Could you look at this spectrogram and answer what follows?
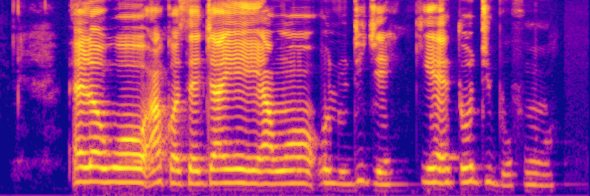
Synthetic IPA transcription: ɛ˨lɔ˨wo˦a˨kɔ˨sɛ˨d͡ʒa˦je˦a˨w̃ɔ̃˧o˨lu˨di˦d͡ʒe˨ki˦ɛ˦t̪o˦di˦bo˨fũ˦w̃ɔ̃˦

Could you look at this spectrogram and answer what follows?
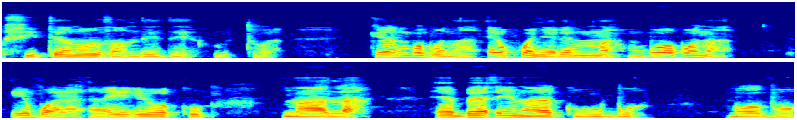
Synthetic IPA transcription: si˦te˦nʊ˦zɔ˨n̩˨dɪ˦dɪ˨u˨tu˦a˨ | ke˦m̩˦ɡ͡bʊ˦bʊ˨na˨e˦kʷe˨ɲe˨ɾe˨m̩˦na˨ŋ͡m̩˦ɡ͡bʊ˦ɔ˦bʊ˦na˨ | ɪ˦ɡ͡ba˨ɾa̰˨ʔa˦ɦɪ˦ɦɪ˦ɔ˦kʊ˦ | na˨a˨la˨ | e˦be˦ʔɪ˦na˨a˦ku˨u˦ɡ͡bo˦ | m˦ɔ˦bʊ˦

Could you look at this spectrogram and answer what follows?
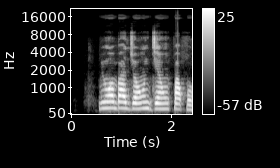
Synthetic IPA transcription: mĩ˦w̃ɔ̃˦ba˦d͡ʒɔ˦ŋũ˦d͡ʒɛ˦ŋũ˦k͡pa˦k͡pɔ˨

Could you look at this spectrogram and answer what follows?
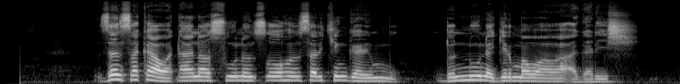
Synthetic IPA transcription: zɐ˦˨nsɐ˦ka˨wa˨ɗaː˦naː˦suː˦nɔ˦nsʼoː˦hɔ˦nsɐ˦ɽkʲɪ˦ŋɡɐ˨ɽɪ˦mːu˨ | dɔ˦nːuː˦na˨ɡʲɪ˦ɽmɐ˨maː˨waː˦ʔa̰˨ɡɐ˨ɽeː˦ʃi̥˨ʔ

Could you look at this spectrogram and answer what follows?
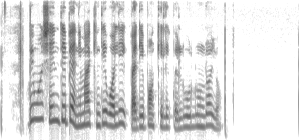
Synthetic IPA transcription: bi˦w̃ɔ̃˦n̩˦ʃe˧n̩˦de˦bɛː˦˨nĩ˨˦mãː˦kĩ˧˦de˦wɔ˧le˦i˦˨k͡pa˨de˨˧bɔ̃˦ke˧le˧k͡pɛ˨lu˨˦o˧lu˦ñ̩˦lɔ˦˨jɔ̰̃˨

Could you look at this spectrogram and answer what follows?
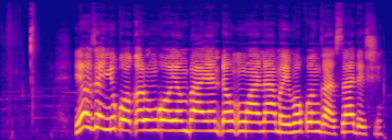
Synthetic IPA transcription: ja˦˨wzɐ˦˨ɲji˦kʷʼoː˨kʼɐ˦ɽɪ˦ŋɡʷoː˦jɐ˦mbaː˦jɐ˦nɗɐ˦ŋʔʊ˦waː˦na˦ma˨jmɐ˦kʷɔ˦ŋɡaː˨saː˦da˨ʃi˦ʔ

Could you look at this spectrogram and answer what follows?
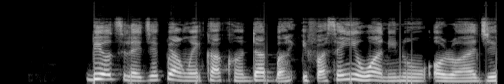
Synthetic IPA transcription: bi˦o˧ti˨lɛ˨d͡ʒɛ˨˦k͡pe˦a˦˨w̃ɔ̃˧ɛ˧ka˦kʰã˧da˦ɡ͡ba˨i˨fa˨sɛ˦j̃ĩ˦˨˦wa˦˨nĩ˨˦nũ˦ɔ˧ɾɔ˨a˧d͡ʒe˦

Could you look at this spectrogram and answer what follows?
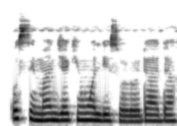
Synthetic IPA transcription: ʔʊ˦si˨ma˦nd͡ʒa˦kʲɪ˦ŋwɐ˦˨li˦sɔ˨ɾo˨daː˦da˦

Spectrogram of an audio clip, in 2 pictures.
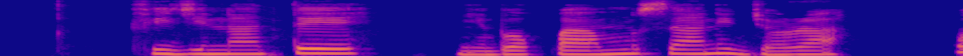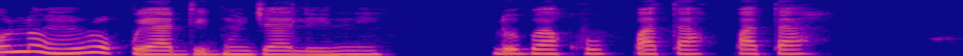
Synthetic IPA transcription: fi˧d͡ʒi˧nã˧te˦ | ɲĩ˨bɔ˧k͡pa˧mũ˦sa˦nĩ˦˨d͡ʒɔ˨˦ɾa˦ | o˦lo˦˨w̃ũ˧˦ɾo˦˨k͡pe˨˦a˧di˧ɡũ˧d͡ʒa˧le˨˦nĩ˧ | lo˦ba˦ku˦k͡pa˦ta˦k͡pa˦ta˦

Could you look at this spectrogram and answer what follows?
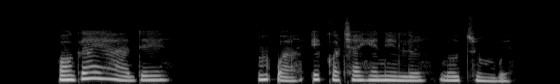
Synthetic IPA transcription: ɔ˨ɡa˦ɣa˦a˨dɪ˦ | ŋ͡m̩˦k͡pa˨ɪ˦kɔ˦t͡ʃa˦i˦ɦe˦ni˦le˦no˦tʰu˨ŋ͡m̩˨ɡ͡be˨

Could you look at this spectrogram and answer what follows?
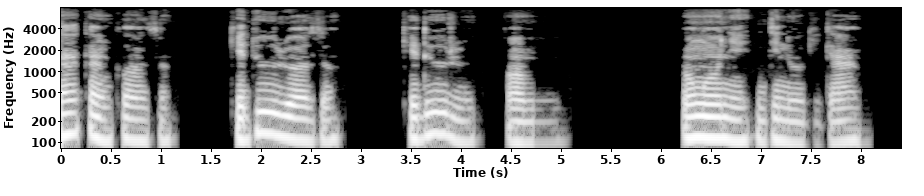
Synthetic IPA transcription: na˦ka˦ŋ̩˨kɔ˦zɔ˦ | ke˨du˦ɾu˨ɔ˦˨zɔ˦ | kʰe˨du˦ɾu˨ | ɔ˨m̩˨ | o˦ŋʷo˦ɲe˦dɪ˦no˨ɡi˨ɡa˦a˦ɦʊ˨

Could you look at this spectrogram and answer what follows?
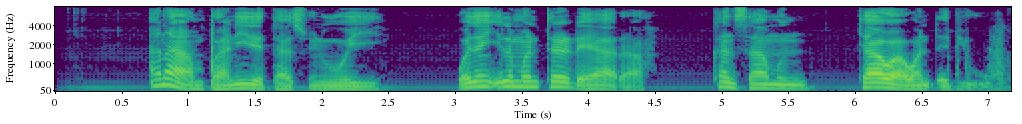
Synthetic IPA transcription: ʔa˦naː˨ʔa˨mɸaː˨niː˦da˨taː˨sʼɪ˦nʊ˦woː˦jiː˦ | wʔɐ˦d͡ʒɛ˦ŋʔɪ˦lɪ˦mɐ˦ntɐ˦rda˨jaː˦˨ɽaː˦ | kɐ˦˨nsaː˦mʊ˨˦ŋ | kʲaː˦waː˨wɐ˦nɗɐ˨bɪ˦ʔuː˦

